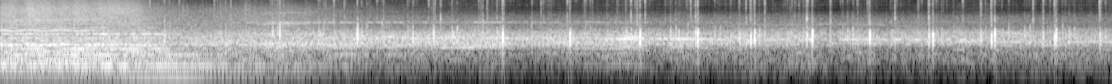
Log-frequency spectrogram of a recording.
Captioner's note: audience cheers and applause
